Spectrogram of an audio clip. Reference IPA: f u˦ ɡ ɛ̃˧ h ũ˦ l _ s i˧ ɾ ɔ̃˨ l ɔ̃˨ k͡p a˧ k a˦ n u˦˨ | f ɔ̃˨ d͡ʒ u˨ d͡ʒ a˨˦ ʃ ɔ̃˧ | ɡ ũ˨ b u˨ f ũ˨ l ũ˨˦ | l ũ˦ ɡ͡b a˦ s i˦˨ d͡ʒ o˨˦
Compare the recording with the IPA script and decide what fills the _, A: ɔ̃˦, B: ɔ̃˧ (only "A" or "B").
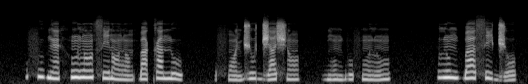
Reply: A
